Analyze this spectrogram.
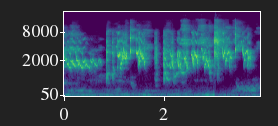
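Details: Continuous chatter of pet budgies, a run of harsh, buzzy warbles and clicky chirps tumbling quickly over one another, loud and unbroken for the whole few seconds.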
